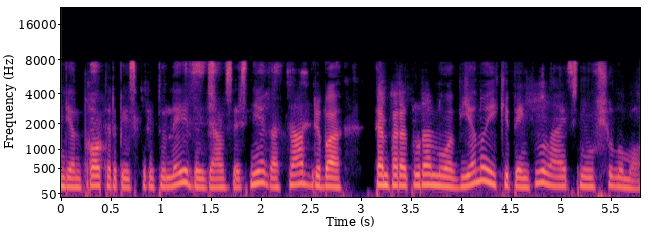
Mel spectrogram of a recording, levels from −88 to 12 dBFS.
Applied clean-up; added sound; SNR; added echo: neural mask model Resemble Enhance denoiser.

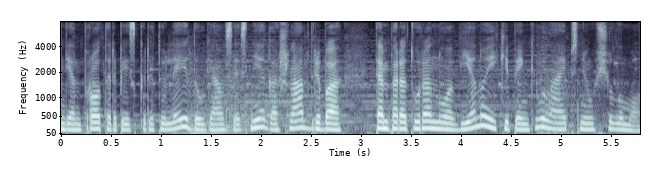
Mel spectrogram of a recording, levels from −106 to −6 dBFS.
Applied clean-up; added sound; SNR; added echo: none; none; none; none.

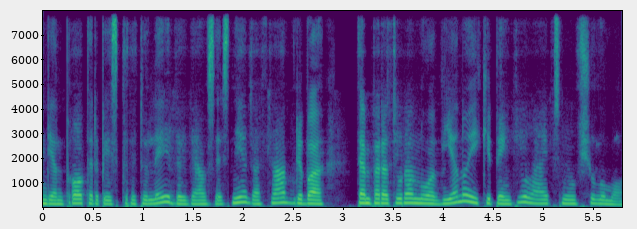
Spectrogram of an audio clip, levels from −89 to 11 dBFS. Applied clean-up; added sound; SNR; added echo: neural mask model DeepFilterNet 3.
